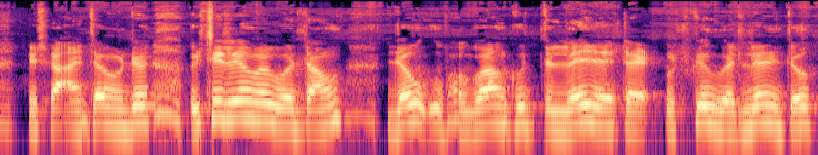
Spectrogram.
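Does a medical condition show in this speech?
Yes: Wilson's disease; onset at age 16.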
